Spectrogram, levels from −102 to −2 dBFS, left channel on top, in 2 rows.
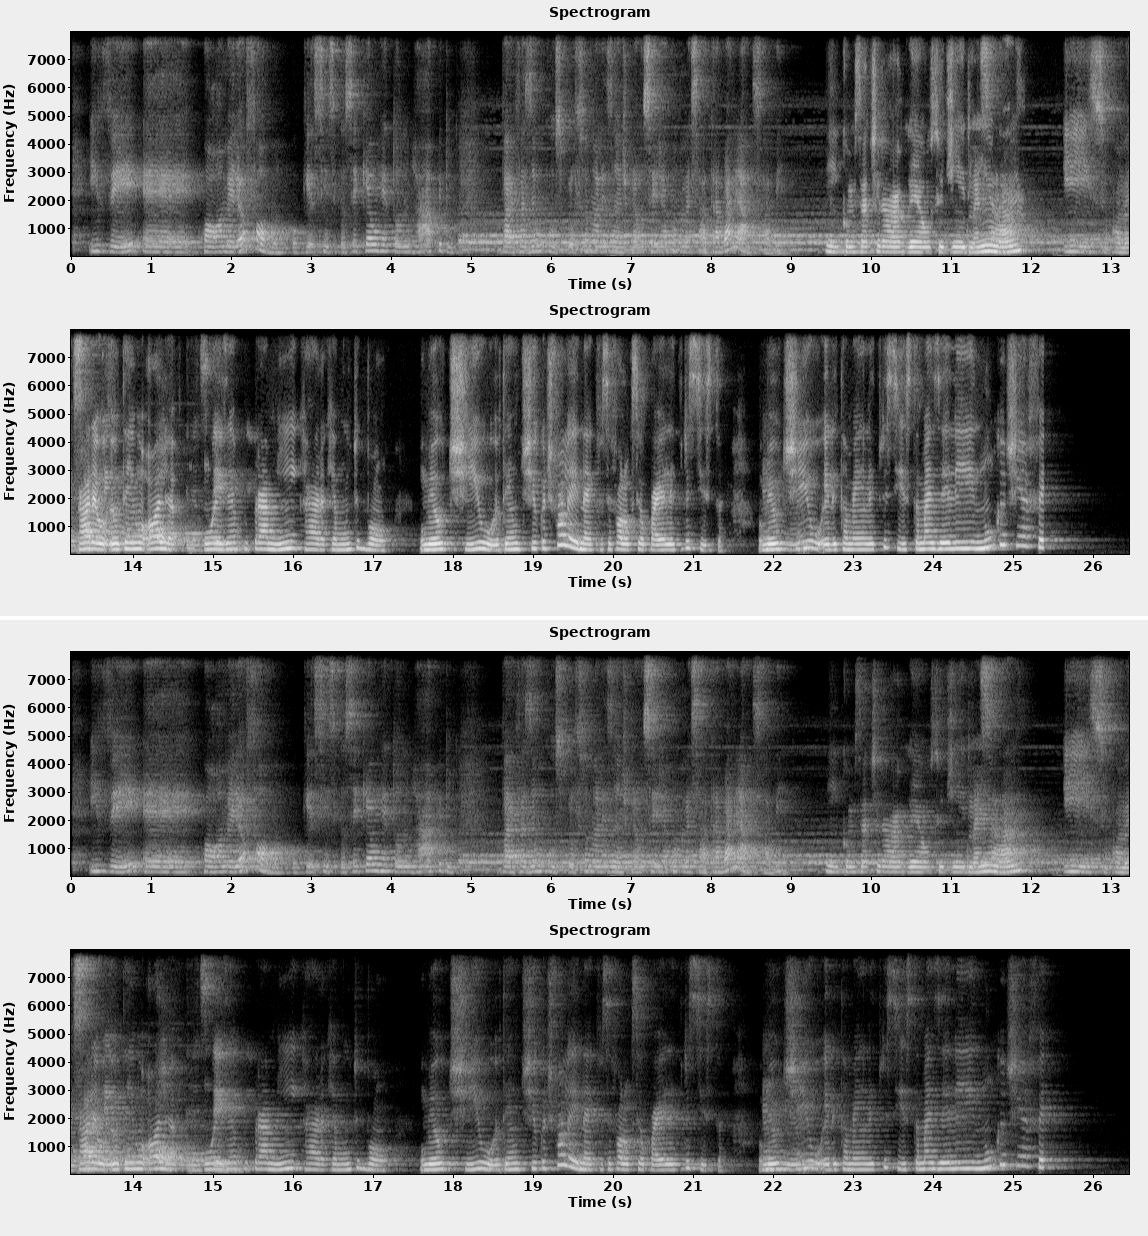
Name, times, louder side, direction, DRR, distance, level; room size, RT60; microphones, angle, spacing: voice 1, 0.0-5.1 5.4-8.9 11.2-11.8 12.4-13.8 14.3-15.3 21.9-22.4, left 1 dB, 25° left, 1.6 m, -32 dB
sound 1, 4.8-14.9, left 4 dB, 40° left, 0.8 m, -38 dB
voice 2, 9.4-11.9 13.3-17.2 17.6-21.3 21.8-25.4, left 7 dB, 60° left, 0.3 m, -23 dB
14.0 x 7.4 x 6.5 m
head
